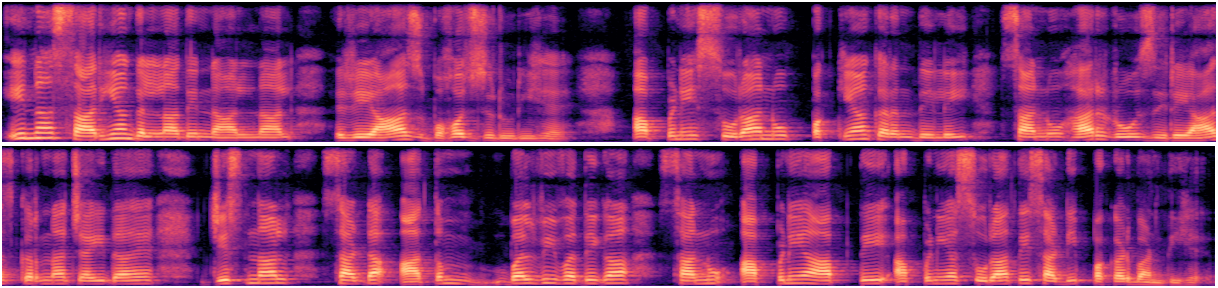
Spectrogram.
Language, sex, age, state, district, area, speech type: Punjabi, female, 30-45, Punjab, Jalandhar, urban, spontaneous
